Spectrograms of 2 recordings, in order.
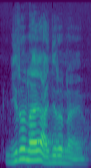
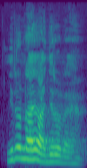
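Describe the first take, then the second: Both takes have the same delivery.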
